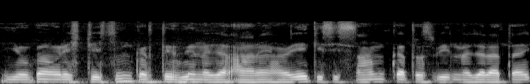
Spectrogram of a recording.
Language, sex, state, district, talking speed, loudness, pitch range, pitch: Hindi, male, Bihar, Saran, 205 wpm, -15 LUFS, 110-115 Hz, 115 Hz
